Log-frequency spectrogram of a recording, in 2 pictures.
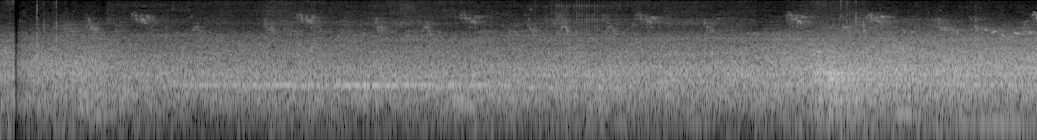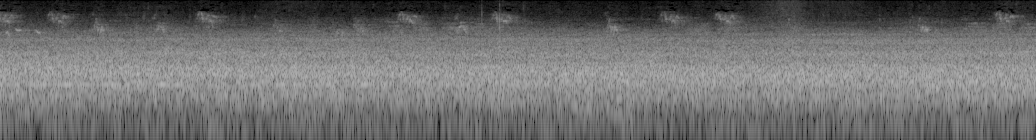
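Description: A train running past on the Gotthard mountain line: a steady rolling rush with a faint held whine, growing a little louder partway through. A bird repeats a short high chirp about once a second over it.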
